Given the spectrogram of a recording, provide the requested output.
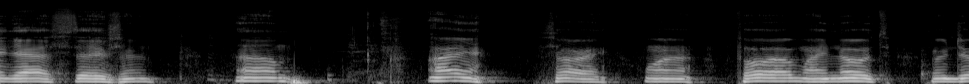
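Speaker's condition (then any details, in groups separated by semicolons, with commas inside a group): Motor neuron degeneration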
